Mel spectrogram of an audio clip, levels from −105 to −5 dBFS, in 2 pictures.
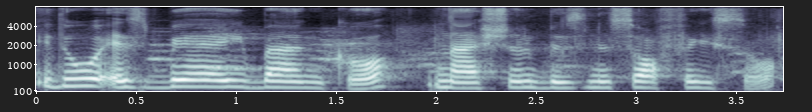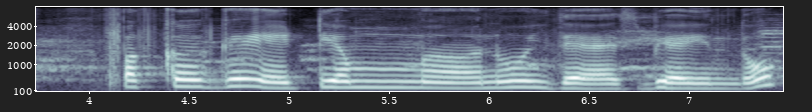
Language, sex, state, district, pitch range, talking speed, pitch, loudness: Kannada, female, Karnataka, Raichur, 195-225 Hz, 145 wpm, 210 Hz, -16 LUFS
